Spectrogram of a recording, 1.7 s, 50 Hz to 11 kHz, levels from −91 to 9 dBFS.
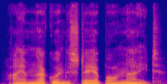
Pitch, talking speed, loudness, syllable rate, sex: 90 Hz, 325 wpm, -17 LUFS, 6.0 syllables/s, male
